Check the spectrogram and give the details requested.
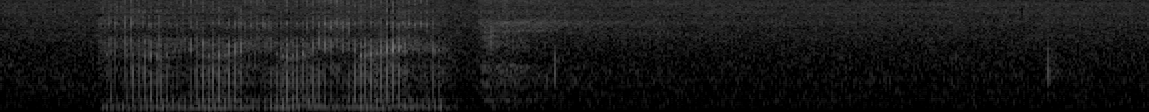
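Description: One long, loud, fluttering snore of about two seconds from a sleeping large dog, then quiet; ordinary dog snoring.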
